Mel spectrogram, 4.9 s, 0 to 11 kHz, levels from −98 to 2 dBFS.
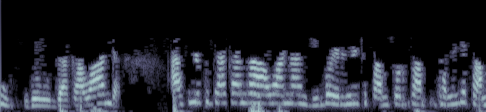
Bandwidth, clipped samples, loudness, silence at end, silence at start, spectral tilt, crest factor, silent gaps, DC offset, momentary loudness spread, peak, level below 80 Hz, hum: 3.5 kHz; under 0.1%; -28 LUFS; 0 s; 0 s; -10.5 dB/octave; 20 dB; none; under 0.1%; 9 LU; -8 dBFS; -46 dBFS; none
